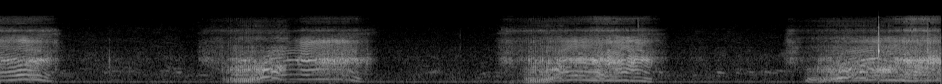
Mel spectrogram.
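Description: Loud, rough snores on each breath, about three in nine seconds, with quiet pauses between; a steady low hum in the room.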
